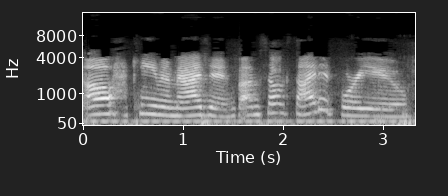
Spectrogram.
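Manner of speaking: upbeat, supportive congratulations. Shown as a demonstration. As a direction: say it brightly, glad for the expectant mother. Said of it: "an upbeat tone saying".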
